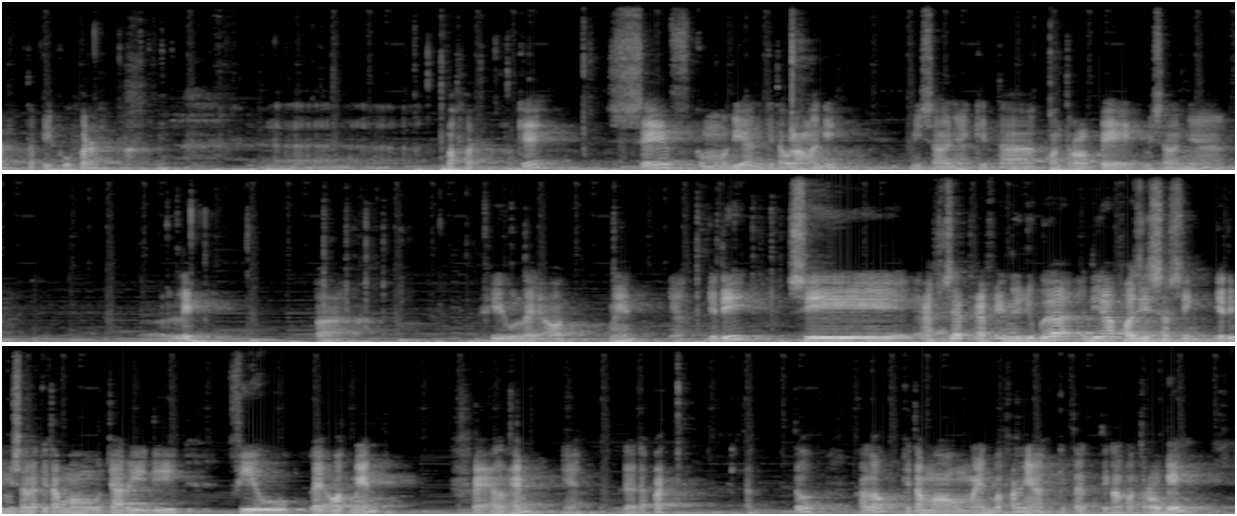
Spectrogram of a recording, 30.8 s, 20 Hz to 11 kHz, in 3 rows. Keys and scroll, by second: 0.0-6.4 typing, 6.5 Return, 8.6 ctrl+p, 11.3-16.6 typing, 24.1-25.2 typing, 26.1 Return, 28.8 ctrl+b.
